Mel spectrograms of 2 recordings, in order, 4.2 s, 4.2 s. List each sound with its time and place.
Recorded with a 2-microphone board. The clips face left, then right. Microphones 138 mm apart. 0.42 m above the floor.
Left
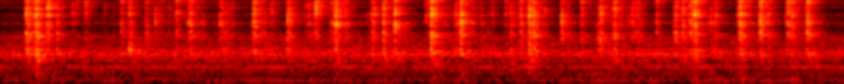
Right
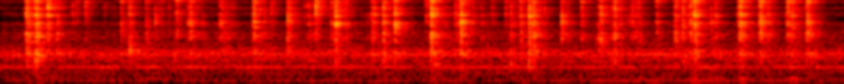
0.1 s crushing: 45° right (ahead or behind), 1.0 m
